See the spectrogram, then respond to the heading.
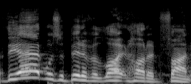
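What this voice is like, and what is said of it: Attempted English accent. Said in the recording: “How do you do an English accent? Like a cool English accent. ... English accent? Like David Beckham? ... I can't do it.”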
